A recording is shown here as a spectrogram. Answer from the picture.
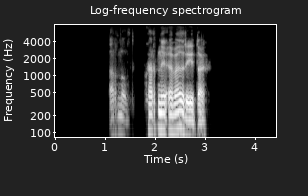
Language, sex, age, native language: Icelandic, male, 30-39, Icelandic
